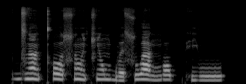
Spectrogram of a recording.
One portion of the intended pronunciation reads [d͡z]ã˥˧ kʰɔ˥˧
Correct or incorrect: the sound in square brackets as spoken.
correct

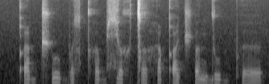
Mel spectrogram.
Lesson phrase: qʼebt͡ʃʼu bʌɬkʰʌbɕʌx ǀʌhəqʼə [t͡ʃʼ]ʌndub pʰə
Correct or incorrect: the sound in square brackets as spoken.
correct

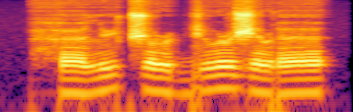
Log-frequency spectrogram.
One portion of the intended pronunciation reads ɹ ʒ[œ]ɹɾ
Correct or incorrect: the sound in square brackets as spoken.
incorrect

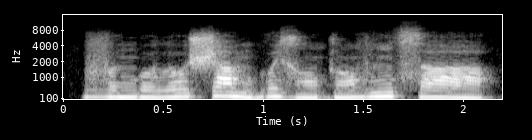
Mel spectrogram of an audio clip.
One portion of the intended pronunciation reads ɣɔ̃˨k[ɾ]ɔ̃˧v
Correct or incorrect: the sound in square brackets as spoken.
correct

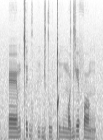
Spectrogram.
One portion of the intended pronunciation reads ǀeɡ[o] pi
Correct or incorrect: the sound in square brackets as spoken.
correct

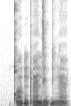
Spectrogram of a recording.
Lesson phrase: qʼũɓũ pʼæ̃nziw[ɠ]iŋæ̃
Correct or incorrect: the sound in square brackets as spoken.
correct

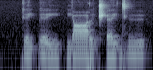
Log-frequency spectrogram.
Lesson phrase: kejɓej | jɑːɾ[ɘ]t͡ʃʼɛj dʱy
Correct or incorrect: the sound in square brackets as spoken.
correct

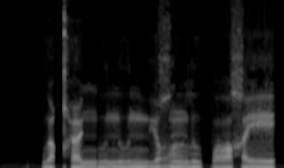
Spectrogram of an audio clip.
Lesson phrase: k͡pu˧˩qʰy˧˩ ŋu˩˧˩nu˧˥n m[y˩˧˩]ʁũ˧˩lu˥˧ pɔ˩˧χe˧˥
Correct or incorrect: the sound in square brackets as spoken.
correct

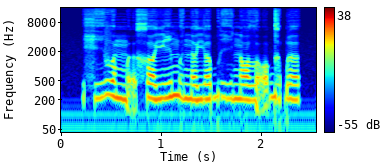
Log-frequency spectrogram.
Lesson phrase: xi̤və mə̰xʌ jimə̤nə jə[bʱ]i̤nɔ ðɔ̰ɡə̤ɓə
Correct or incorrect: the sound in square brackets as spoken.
correct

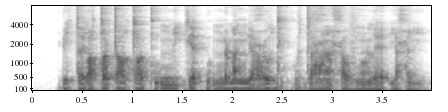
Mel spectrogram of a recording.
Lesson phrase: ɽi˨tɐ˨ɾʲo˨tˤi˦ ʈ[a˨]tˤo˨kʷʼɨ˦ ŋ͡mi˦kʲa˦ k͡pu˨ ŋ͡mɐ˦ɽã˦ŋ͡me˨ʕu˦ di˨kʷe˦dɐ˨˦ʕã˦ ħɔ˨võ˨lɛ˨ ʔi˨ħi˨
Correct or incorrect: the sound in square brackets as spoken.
correct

